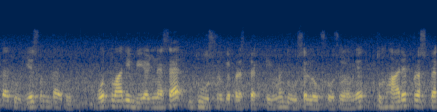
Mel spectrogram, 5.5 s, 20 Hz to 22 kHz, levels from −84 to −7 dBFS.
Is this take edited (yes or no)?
yes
